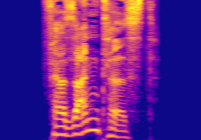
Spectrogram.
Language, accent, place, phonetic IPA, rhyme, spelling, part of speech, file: German, Germany, Berlin, [fɛɐ̯ˈzantəst], -antəst, versandtest, verb, De-versandtest.ogg
- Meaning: inflection of versenden: 1. second-person singular preterite 2. second-person singular subjunctive II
